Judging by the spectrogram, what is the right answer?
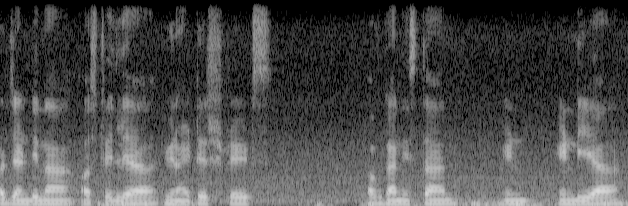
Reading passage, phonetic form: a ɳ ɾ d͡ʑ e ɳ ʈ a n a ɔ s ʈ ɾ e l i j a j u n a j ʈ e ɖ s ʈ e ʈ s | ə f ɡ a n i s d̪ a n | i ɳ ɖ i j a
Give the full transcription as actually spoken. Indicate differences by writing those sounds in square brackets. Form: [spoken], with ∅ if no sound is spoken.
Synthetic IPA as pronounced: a [∅] ɾ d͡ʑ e ɳ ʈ [i] n a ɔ s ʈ ɾ e l i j a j u n a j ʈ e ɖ s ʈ e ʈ s | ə f ɡ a n i s [t̪] a n | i ɳ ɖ i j a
